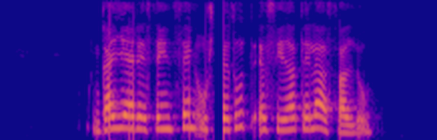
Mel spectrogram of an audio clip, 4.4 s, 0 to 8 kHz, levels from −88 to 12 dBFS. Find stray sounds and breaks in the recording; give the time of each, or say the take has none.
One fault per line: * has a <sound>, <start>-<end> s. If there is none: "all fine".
* has a dropout, 2.1-2.2 s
